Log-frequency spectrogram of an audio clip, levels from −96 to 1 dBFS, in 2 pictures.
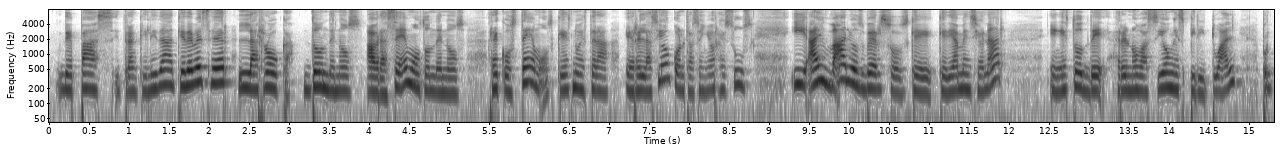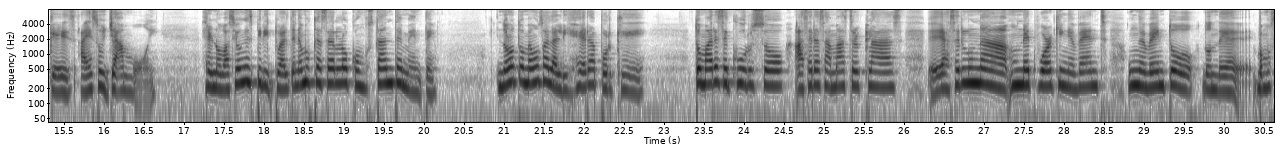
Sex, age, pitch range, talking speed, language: female, 40-59, 195-240 Hz, 135 wpm, Spanish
